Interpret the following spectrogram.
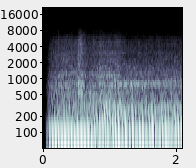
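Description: Bajaj Discover single-cylinder motorcycle engine running steadily while riding, with road and wind noise over the bike-mounted microphone.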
